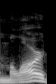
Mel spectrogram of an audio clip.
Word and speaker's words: Maillard: The D is silent, so don't call it the Maillard reaction. And it's not the Maillard reaction.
